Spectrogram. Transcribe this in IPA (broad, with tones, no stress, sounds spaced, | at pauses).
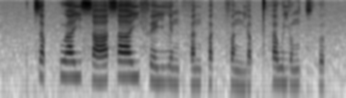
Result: t͡s ɐ˥ p̚ kʷ aː˥ j s aː˨˥ s aː˥ j f e˨˧ j l ɪ˨˩ ŋ h ɐ˨ n p ɐ˧ k̚ f ɐ˨˩ ŋ j ɐ˨ p̚ t̪ʰ ɐ˧ w j ʊ˨˥ ŋ t͡sʰ ʊ˨˥ k̚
